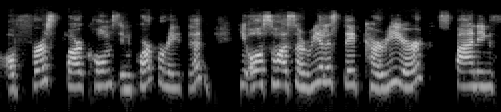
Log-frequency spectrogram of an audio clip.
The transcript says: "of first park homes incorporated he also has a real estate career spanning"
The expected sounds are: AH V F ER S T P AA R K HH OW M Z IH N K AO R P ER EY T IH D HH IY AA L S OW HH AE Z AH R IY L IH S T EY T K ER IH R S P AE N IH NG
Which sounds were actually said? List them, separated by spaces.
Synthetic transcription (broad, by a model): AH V F ER S T P AA R K HH OW M S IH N K AO R P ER EY T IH D HH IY AA L S OW HH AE S AH R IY L IH S T EY T K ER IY R S P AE N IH NG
